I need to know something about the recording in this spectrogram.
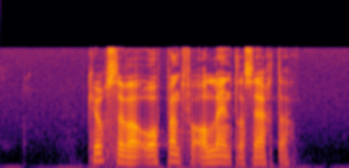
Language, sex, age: Norwegian, male, 20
